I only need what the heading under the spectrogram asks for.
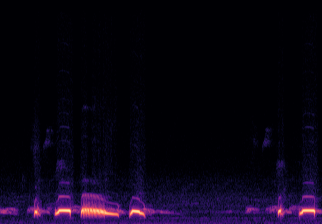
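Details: Spotted dove's full song, used to lure wild doves: a run of short sharp coo notes around one long rich falling coo, a brief silence, then the clipped notes starting again.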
